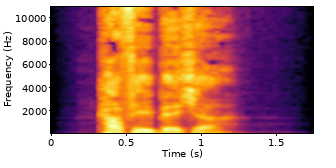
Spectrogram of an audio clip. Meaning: coffee mug
- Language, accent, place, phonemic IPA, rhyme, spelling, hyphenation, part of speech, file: German, Germany, Berlin, /ˈkafeˌbɛçɐ/, -ɛçɐ, Kaffeebecher, Kaf‧fee‧be‧cher, noun, De-Kaffeebecher.ogg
